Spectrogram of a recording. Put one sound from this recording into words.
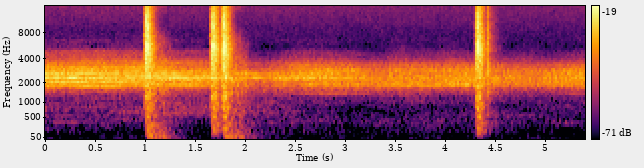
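Sharp game sound effects click.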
